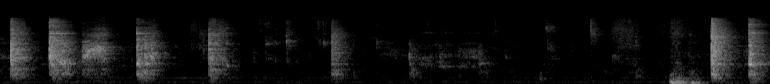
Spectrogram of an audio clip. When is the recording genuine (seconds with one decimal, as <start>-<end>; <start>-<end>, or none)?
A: 0.0-1.4; 2.7-6.5; 7.1-7.7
